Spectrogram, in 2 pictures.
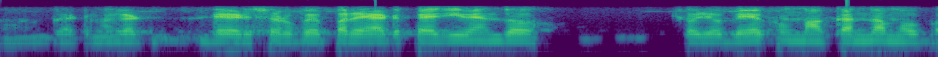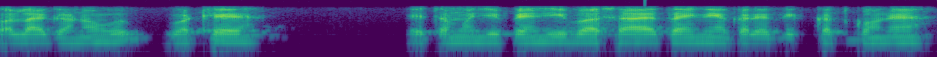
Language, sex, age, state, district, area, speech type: Sindhi, male, 60+, Delhi, South Delhi, urban, conversation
